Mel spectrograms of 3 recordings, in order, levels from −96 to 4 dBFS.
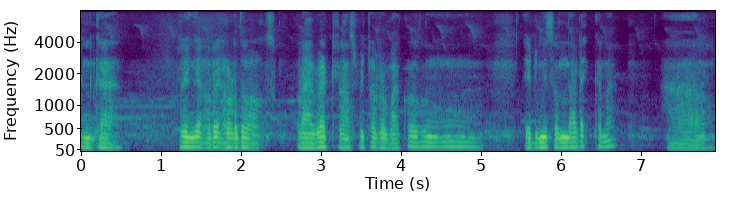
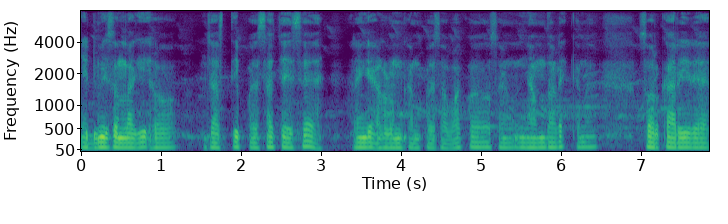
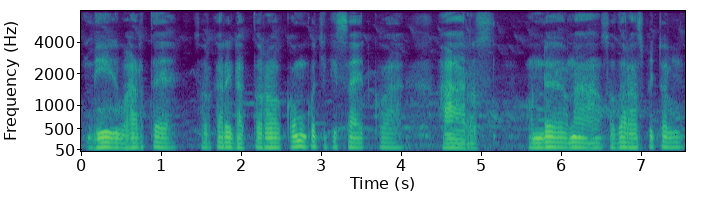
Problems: constant background noise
